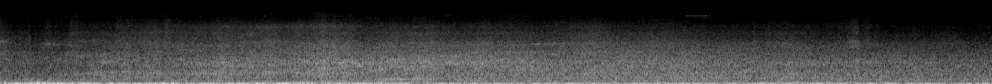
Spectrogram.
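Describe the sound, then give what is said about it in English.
Steady, dense road traffic rumbles around a roundabout for the whole stretch, cars passing one after another with a constant broad hiss and low engine drone, no voices. “You can never tell which direction the cars are actually going to go.”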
